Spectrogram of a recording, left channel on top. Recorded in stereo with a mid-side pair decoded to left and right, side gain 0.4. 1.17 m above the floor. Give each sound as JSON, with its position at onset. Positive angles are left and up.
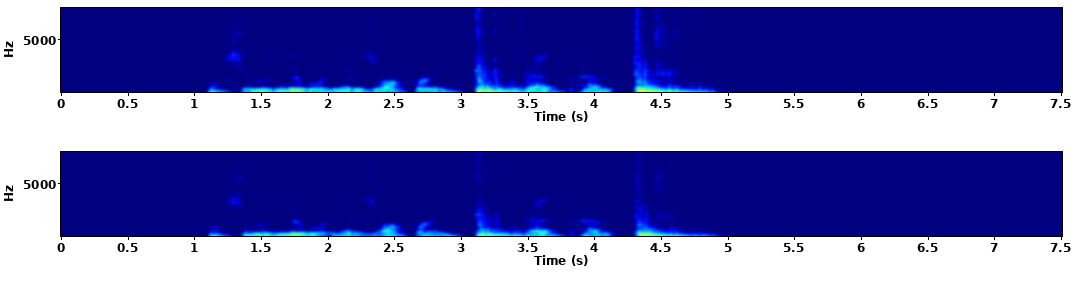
{"t": 1.1, "sound": "a man speaking", "azimuth_deg": 70, "distance_m": 3.0}
{"t": 3.1, "sound": "a thud", "azimuth_deg": 65, "distance_m": 1.4}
